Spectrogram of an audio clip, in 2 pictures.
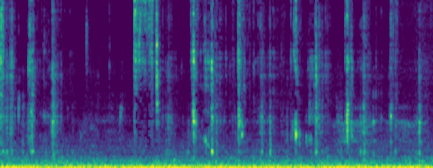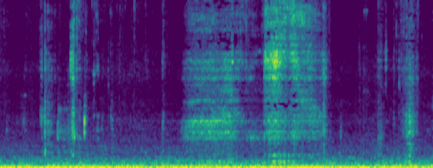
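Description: Close chewing and crunching of fried tortilla chips and a salad bowl, many small crackles with two louder crunches about six and seven seconds in, over a steady low hum.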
